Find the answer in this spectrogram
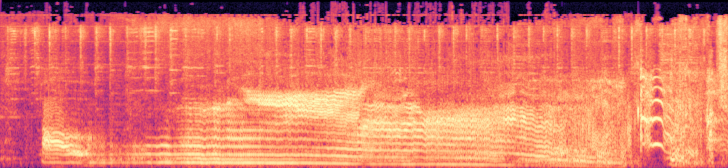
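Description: A man's voice making a long, droning sound effect into a microphone held against his mouth: one sustained pitched drone of about nine seconds. It opens with a short falling slide and swells brighter in the middle before fading out.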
